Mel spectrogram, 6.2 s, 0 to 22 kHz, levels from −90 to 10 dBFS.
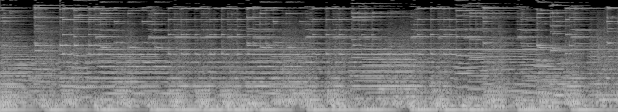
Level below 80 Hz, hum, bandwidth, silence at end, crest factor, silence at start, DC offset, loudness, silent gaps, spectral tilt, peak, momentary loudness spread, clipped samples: -24 dBFS; none; over 20 kHz; 0 s; 14 dB; 0 s; under 0.1%; -16 LUFS; none; -4 dB/octave; -2 dBFS; 1 LU; under 0.1%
